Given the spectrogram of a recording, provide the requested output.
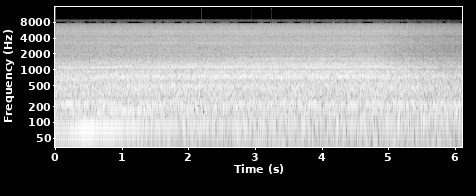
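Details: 1987 BMW E28 520i, M20 2.0-litre inline-six (129 PS), nearly 400,000 km, now running excellently; recorded on a phone with good low-frequency microphone; smooth, even idle with steady hum, no knocks or misses; normal idle.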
